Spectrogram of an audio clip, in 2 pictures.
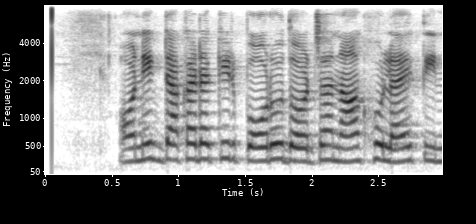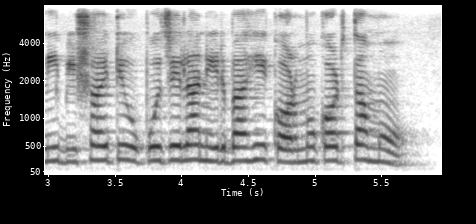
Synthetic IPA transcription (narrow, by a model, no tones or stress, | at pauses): ɔnek̚ɖakaɖakiɾpɔɾod̪ɔɾd͡ʑanakʰolaet̪inibiʃɔeʈiupod͡ʑelaniɾbaɦikɔɾmokoɾt̪amo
